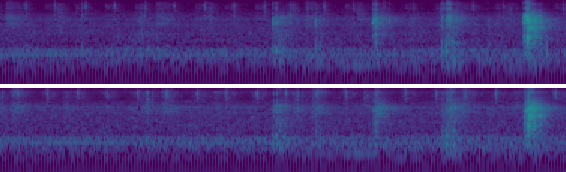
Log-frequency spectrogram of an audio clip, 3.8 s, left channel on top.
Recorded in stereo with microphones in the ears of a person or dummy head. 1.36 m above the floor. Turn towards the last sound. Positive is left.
turn(degrees=65)  # may be behind; listen again after turning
